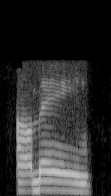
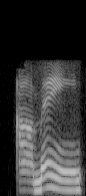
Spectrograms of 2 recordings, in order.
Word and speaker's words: amen: In the English, it's pronounced as an A, but in the Hebrew, Sephardic, as an ah. The Ashkenazi, the Eastern European Gomorite Yehudi, they pronounce it as an aw. The accent in both cases is on the second syllable, amen, amen.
